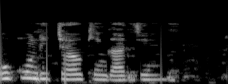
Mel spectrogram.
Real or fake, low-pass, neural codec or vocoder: real; 7.2 kHz; none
